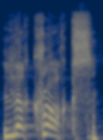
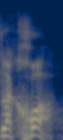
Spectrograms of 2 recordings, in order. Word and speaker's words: Lacroix: No, the French pronunciation is it la? Yeah, la. La Croix. If we're gonna say it properly, it's La Croix.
